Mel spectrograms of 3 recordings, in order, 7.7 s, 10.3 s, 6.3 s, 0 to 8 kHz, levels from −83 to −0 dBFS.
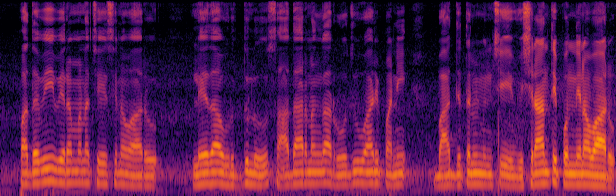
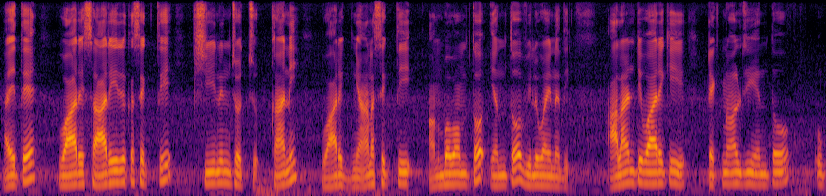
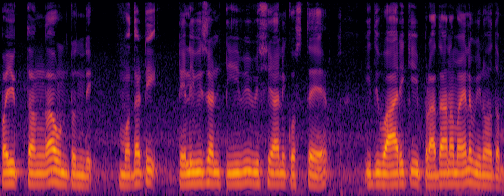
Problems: none marked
